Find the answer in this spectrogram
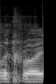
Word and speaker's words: LaCroix: a turn on this device the first thing Lacroix is correct you got consensus among the chatters at least alright it's pronounced placing goddamn Silent Hill good answer I'm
